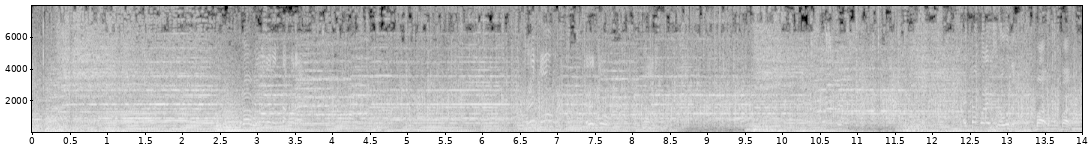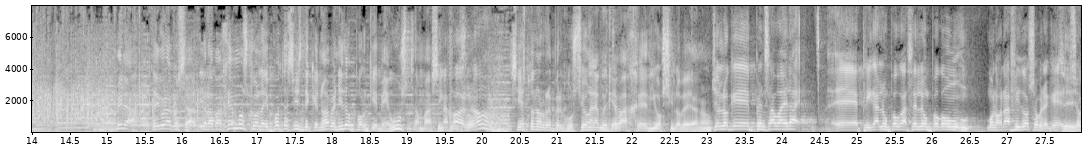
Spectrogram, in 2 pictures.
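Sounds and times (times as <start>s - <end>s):
audience applause: 0.0s - 18.2s
music: 0.0s - 22.5s
speech: 15.2s - 27.9s.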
